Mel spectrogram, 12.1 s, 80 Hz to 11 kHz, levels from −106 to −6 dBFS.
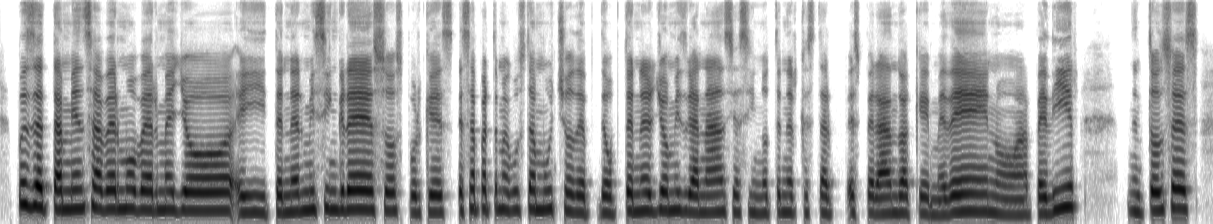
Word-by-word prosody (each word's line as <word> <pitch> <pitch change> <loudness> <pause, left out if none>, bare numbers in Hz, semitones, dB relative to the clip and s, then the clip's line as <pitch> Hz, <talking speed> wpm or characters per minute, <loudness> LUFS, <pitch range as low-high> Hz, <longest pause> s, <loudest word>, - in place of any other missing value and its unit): pues, 295 -2 +3
de 270 -1 +9
también 245 0 +2
saber 240 -3 +2
moverme 235 -1 0
yo 225 0 +3
y 200 0 -2
tener 210 +2 -1
mis 235 +2 -2
ingresos, 235 -2 +2
porque, 205 0 -2
es 205 0 -7
esa 225 +2 -2
parte 245 0 -4
me 235 - -2
gusta 230 +2 -3
mucho 235 -2 -2
de 200 -2 -2
de 200 - -2
obtener 215 +3 -1
yo 230 0 +1
mis 225 0 -2
ganancias 205 0 -2
y 205 - -7
no 195 0 -6
tener 205 0 -7
que 200 - -13
estar 195 -1 -6
esperando 195 0 -1
a 195 - -1
que 195 0 -5
me 180 0 -5
den, 215 +1 +1
o 180 -1 -5
a 180 0 -5
pedir. 230 +9 0 0.5
Entonces, 230 +3 +1
220 Hz, 185 wpm, -20 LUFS, 200-235 Hz, 0.5 s, de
